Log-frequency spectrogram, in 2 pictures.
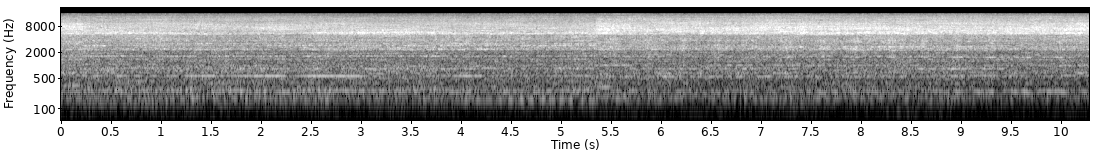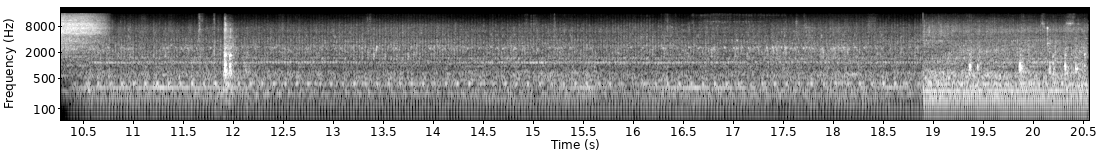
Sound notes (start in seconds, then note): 0.2 saw whirring; 6.9 saw whirring; 10.5 engine revving; 16.2 engine revving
